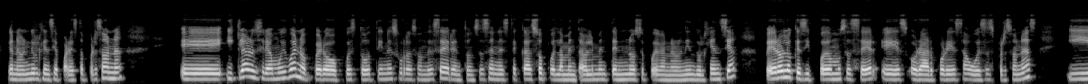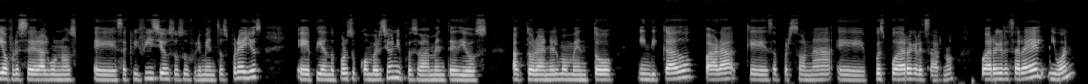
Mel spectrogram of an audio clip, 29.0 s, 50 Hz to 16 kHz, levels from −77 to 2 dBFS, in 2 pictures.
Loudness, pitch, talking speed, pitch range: -17 LUFS, 200 Hz, 170 wpm, 190-215 Hz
